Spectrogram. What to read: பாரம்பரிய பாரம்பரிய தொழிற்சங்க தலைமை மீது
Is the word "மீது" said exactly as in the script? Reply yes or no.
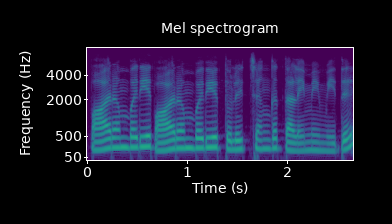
yes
